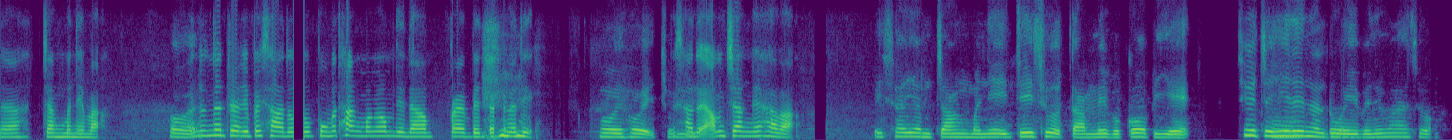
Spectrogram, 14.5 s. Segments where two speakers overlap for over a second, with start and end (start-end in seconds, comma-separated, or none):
none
